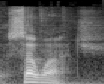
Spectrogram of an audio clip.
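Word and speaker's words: Saguache: it's really one of those things where, okay, Sawatch. Sawatch. Is that it? Sawatch? Okay, so Sawatch.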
